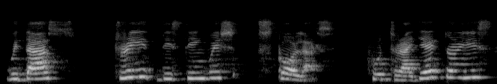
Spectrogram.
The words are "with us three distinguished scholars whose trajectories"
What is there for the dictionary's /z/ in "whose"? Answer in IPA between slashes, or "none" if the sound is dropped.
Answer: none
